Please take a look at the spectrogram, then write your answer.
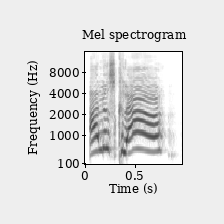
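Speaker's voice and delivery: very high call from up the tree. A narrator's reading. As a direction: call down from the branch. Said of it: "rief sie".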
